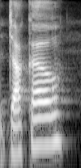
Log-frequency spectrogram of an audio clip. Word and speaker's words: Dachau: But the Luftwaffe conducted around 360 to 400 experiments on prisoners in the Dachau, did I say that right? – Yeah.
